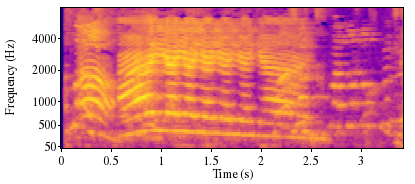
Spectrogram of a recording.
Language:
Georgian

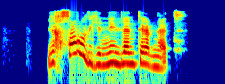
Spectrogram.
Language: Kabyle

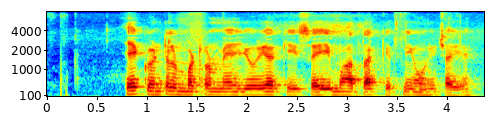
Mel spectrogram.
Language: Hindi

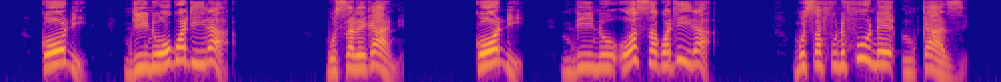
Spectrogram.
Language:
Nyanja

